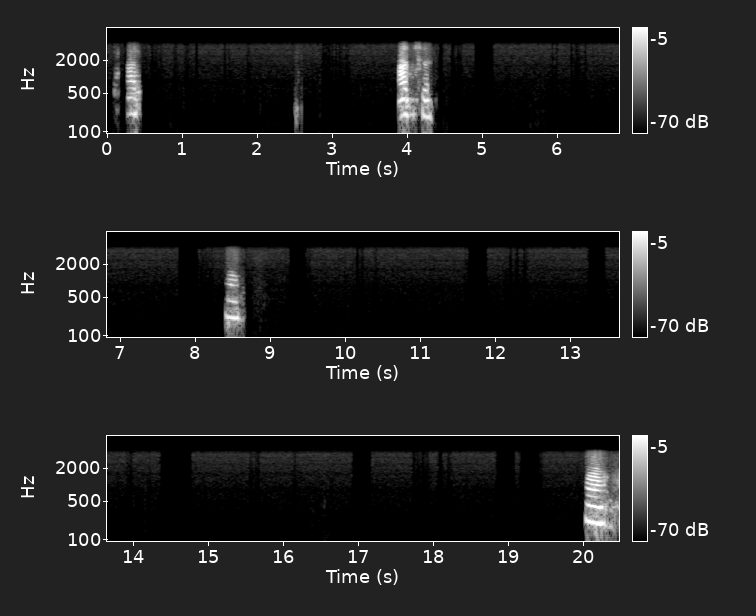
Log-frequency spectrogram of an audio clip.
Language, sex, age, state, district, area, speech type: Bengali, female, 45-60, West Bengal, Paschim Medinipur, rural, conversation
